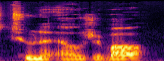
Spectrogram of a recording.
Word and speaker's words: Tuna el-Gebel: that was worth noting this is tuna eligible that is how we pronouncing it and it's located all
